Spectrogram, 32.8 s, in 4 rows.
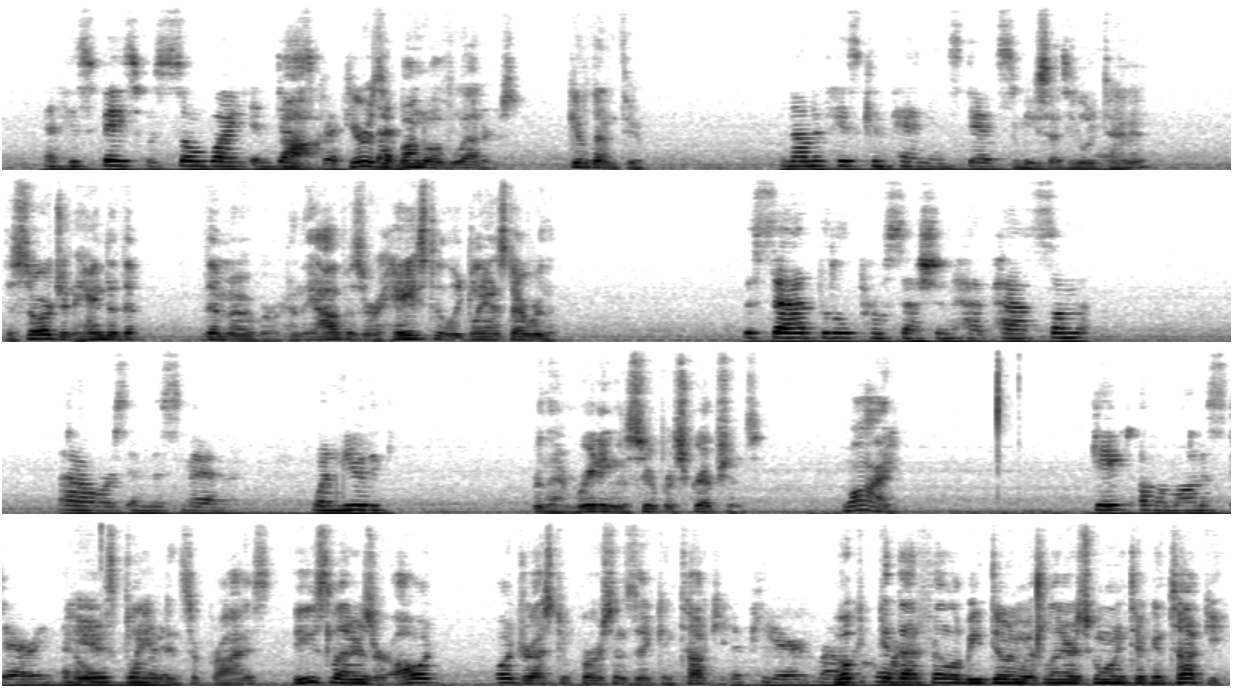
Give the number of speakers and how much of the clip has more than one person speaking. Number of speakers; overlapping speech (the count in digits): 2, about 11%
